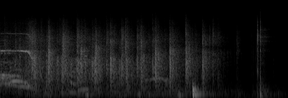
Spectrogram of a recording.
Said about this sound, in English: Big round of applause.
